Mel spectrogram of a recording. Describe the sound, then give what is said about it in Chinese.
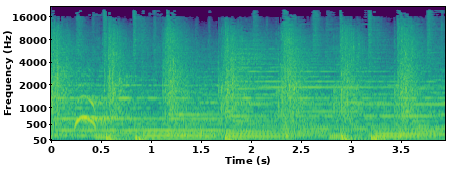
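Audience clapping hands together during a Christian praise song, steady rhythmic claps over loud music with a sustained melodic line. “好不好，我们不要只是70%的赞美哈，全心全力来赞美他，Amen。好不好，我们一起来拍手来，”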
